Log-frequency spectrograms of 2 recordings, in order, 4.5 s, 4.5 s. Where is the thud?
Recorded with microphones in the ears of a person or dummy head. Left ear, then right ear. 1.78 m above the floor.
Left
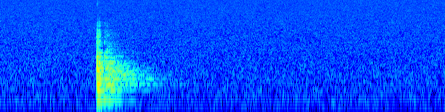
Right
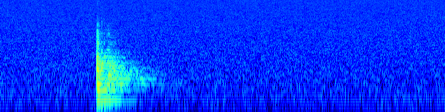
Centre (ahead or behind), 3 m.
